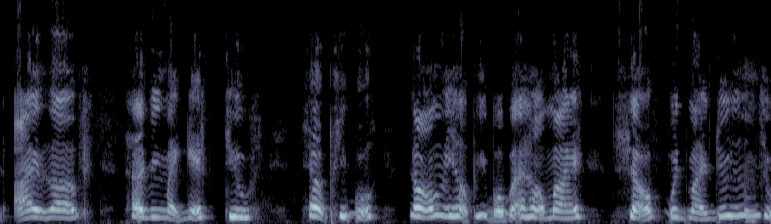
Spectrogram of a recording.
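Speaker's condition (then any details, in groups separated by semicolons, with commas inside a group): Cerebral palsy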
